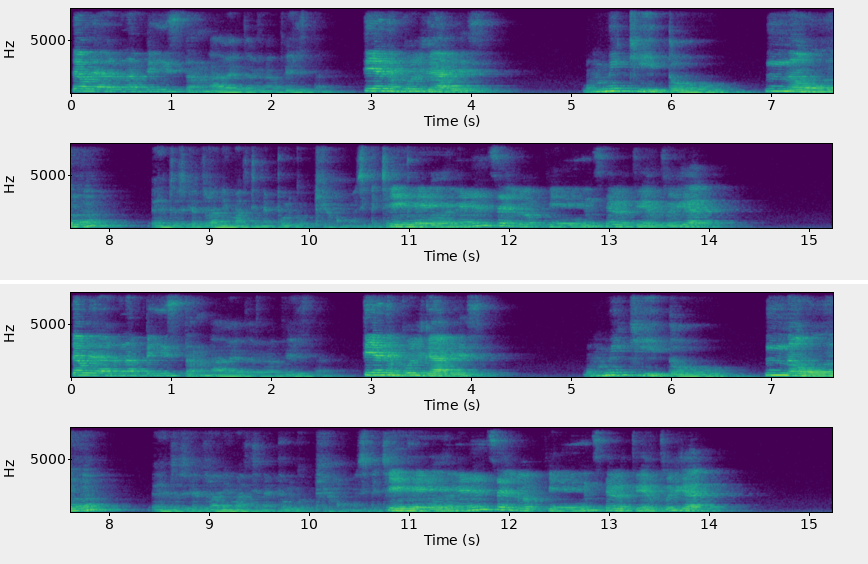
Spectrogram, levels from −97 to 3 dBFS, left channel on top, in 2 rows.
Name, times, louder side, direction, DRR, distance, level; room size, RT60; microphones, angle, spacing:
voice 1, 0.0-1.4 2.9-4.1 6.9-7.9 10.8-13.9, right 3 dB, 70° right, -1 dB, 0.4 m, -25 dB
voice 2, 1.4-2.5 5.1-6.5 8.4-10.9 11.2-11.6, left 1 dB, 60° left, 0 dB, 0.5 m, -30 dB
2.8 x 2.4 x 3.4 m, 0.80 s
head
